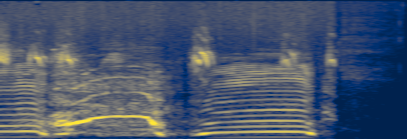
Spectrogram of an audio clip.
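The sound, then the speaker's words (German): A cow moos twice, loud: a long, wavering low call followed by a shorter, steadier one after a brief pause. No one speaks. “Ich weiß nicht, was verrückter ist, dass sie nicht auf die Idee kam, sich im Vorfeld mal Gedanken zu machen, wie man eine Kuh transportiert”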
